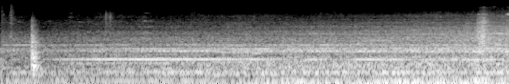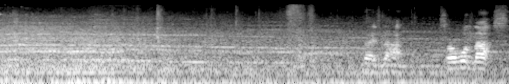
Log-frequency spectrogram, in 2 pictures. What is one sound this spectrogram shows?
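A wooden board scrapes and knocks on a wooden floor.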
